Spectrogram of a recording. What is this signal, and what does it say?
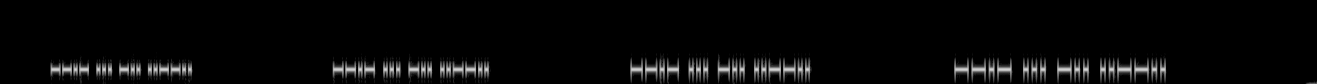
Morse code, heard as a keyed tone, about 35 wpm, 700 Hz. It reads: QSD? QSD? QSD? QSD?
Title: Speed-Racing Q-Codes - 28wpm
